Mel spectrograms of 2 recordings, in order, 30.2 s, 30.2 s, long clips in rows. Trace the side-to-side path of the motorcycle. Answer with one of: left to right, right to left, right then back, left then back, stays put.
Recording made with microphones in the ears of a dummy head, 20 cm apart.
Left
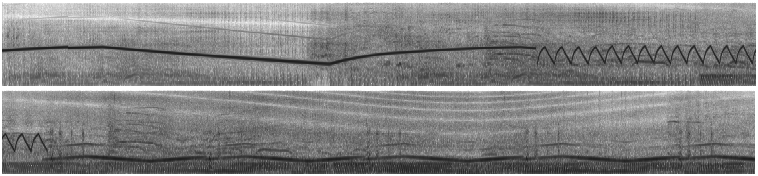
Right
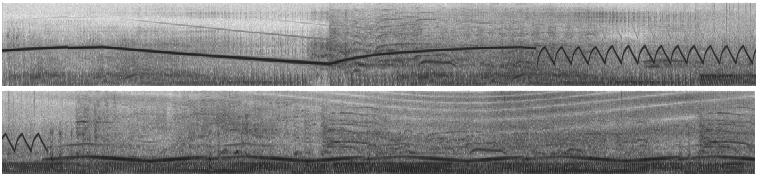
left to right.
